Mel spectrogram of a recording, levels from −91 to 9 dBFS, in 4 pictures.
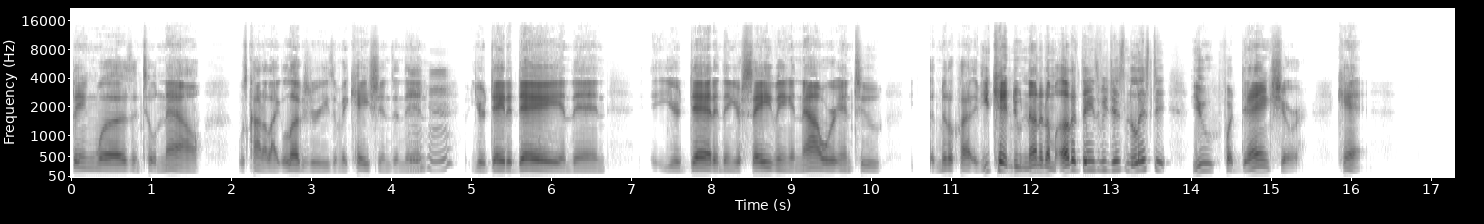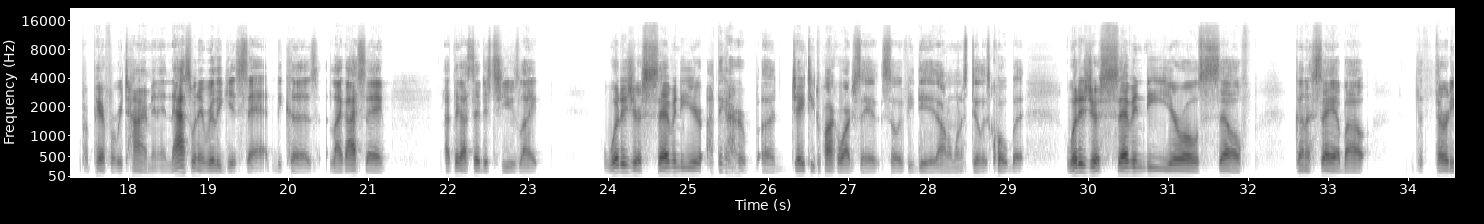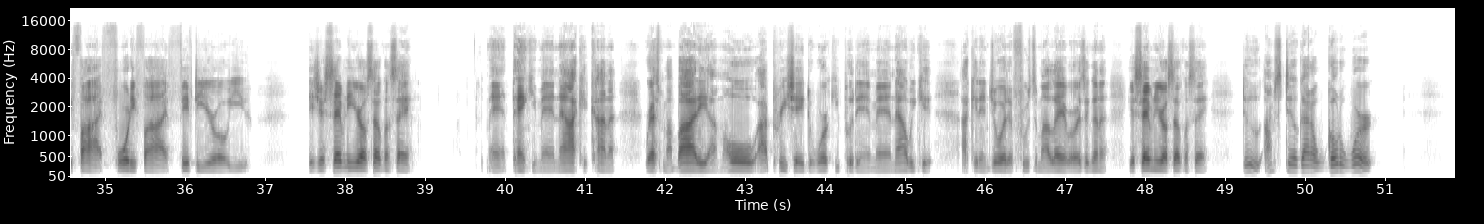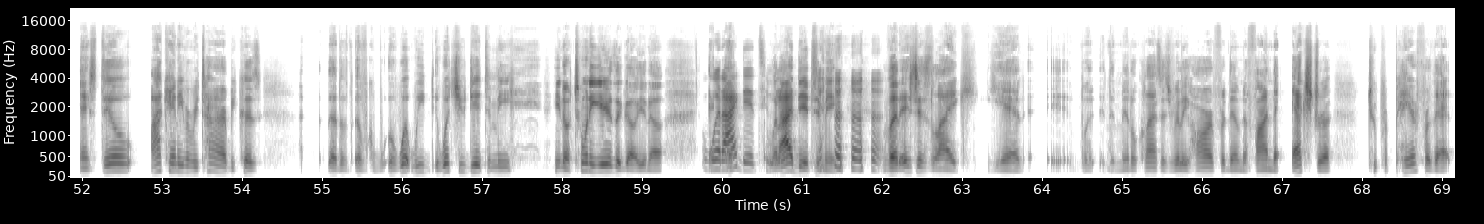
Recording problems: thin; very; fading below 400 Hz

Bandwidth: 14.5 kHz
